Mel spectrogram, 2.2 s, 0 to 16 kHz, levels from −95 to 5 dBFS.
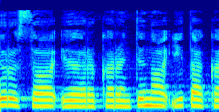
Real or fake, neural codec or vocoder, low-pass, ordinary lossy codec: real; none; 14.4 kHz; MP3, 48 kbps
